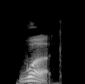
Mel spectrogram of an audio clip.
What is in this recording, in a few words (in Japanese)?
"work", イギリス英語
